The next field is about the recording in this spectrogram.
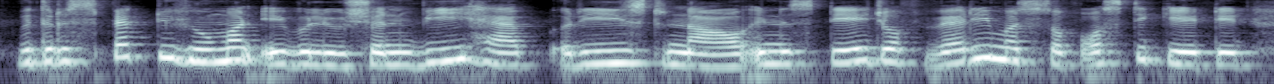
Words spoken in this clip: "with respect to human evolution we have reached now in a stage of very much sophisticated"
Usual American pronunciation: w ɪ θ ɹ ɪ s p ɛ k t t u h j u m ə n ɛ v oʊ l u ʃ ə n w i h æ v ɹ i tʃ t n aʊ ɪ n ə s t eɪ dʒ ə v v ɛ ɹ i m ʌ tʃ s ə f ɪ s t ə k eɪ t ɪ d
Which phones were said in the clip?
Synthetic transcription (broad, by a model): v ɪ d ɹ ɪ s p ɛ k t t u h j u m ə n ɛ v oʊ l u ʃ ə n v i h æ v ɹ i s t n aʊ ɪ n ə s t eɪ dʒ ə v v ɛ ɹ i m ʌ tʃ s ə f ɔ s t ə k eɪ t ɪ d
